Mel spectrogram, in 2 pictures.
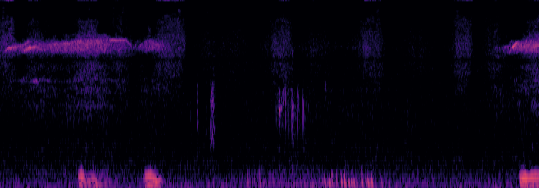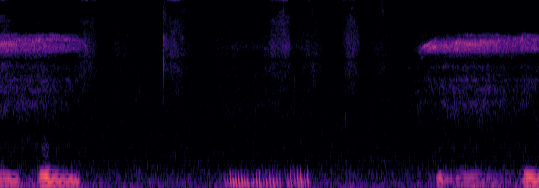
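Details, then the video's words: Soundly asleep, a dog snores in slow cycles. Each exhale brings a buzzy, low rumble broken into short pulses, and each inhale a faint high-pitched nasal whistle. The cycle repeats roughly every four to five seconds. "My dog max snoring"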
